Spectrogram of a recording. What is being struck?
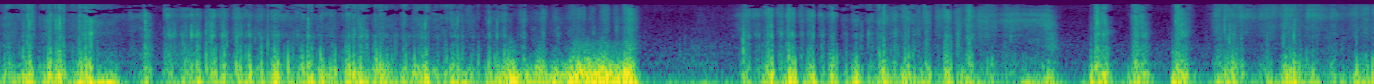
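Knit cotton polo shirt.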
